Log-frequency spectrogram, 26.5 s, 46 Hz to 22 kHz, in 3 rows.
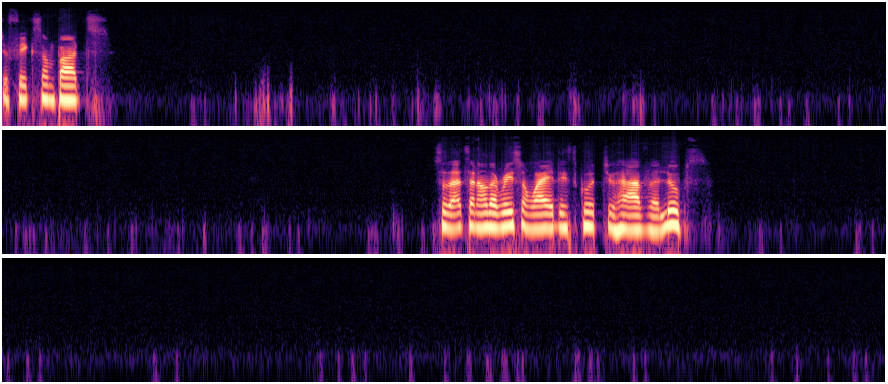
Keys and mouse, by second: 2.3-3.7 drag, 4.4-5.5 drag, 8.4 shift+space, 8.6 KP_3, 10.2 Tab, 11.0 a, 11.5-12.9 drag, 14.0 click, 14.3-15.7 drag, 14.3 right click, 15.7 z, 16.2 KP_3, 18.0 z, 18.6 ctrl+KP_Add, 21.6-24.4 right drag, 24.2 KP_1, 25.5-26.5 typing.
